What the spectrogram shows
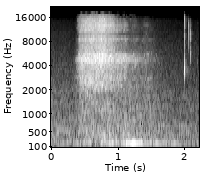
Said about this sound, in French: Je me suis approchée du lilas, j'ai tiré sur l'une des branches euh, j'ai rapproché le plus possible euh, une fleur de lilas de mon nez. J'ai fermé les yeux et j'ai pris une grande respiration.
